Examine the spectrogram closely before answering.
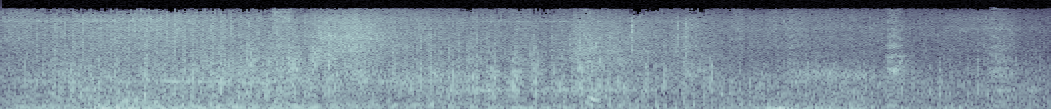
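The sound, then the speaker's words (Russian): A helicopter lifts off and churns up swirling dust at a military setting. Its steady low rotor thump and broad rushing roar stay loud and continuous throughout, with gusty wind-like noise layered on top. “Он движется неуверенно, останавливается посмотреть на взлетающий вертолет, морщась от кружащей вокруг пыли.”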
